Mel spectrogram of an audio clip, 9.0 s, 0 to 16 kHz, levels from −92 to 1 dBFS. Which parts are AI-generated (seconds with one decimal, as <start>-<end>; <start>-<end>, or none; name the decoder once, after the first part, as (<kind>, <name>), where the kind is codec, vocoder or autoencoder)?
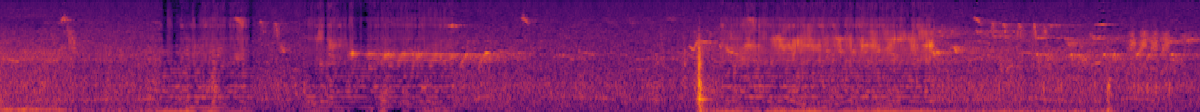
1.2-1.9 (vocoder, BigVGAN v2); 2.3-3.4; 5.4-7.0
